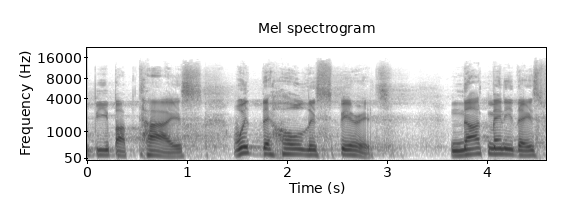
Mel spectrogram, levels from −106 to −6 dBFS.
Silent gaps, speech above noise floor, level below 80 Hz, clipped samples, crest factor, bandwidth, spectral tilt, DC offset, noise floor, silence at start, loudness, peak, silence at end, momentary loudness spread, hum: none; 32 dB; -80 dBFS; under 0.1%; 16 dB; 14 kHz; -5 dB/octave; under 0.1%; -69 dBFS; 0 s; -36 LUFS; -20 dBFS; 0 s; 12 LU; none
